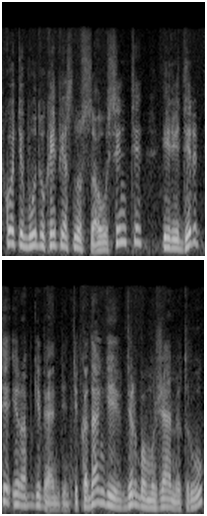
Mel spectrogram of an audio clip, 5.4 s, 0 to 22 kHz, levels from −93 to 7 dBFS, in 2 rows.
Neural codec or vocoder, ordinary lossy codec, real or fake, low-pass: vocoder, 44.1 kHz, 128 mel bands every 512 samples, BigVGAN v2; AAC, 64 kbps; fake; 14.4 kHz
